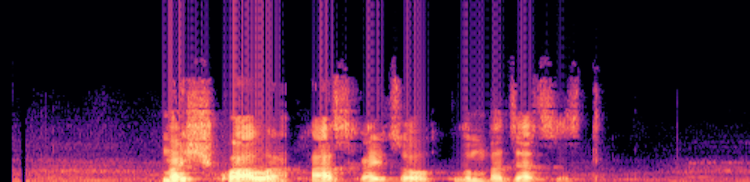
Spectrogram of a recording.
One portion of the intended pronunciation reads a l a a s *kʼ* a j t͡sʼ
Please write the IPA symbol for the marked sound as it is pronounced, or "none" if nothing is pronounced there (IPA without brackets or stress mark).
qʼ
